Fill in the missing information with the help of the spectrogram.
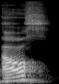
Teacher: خا حروف مستعلیہ کا لیٹر ہے، اس کو پور موٹی آواز میں پڑھیں گے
